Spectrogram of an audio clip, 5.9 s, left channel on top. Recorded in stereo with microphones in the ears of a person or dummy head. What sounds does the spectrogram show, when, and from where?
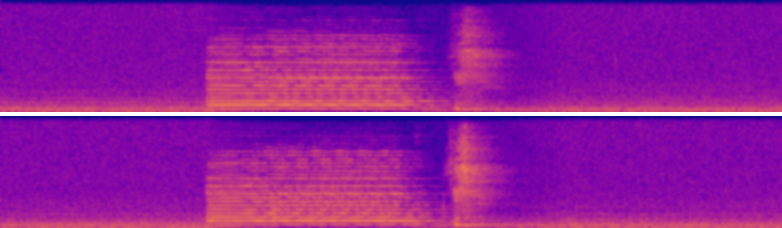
1.5 s a violin: 15° left (ahead or behind), 2.5 m
3.1 s a sneeze: 65° right (ahead or behind), 0.8 m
